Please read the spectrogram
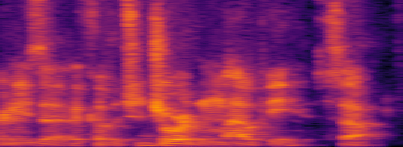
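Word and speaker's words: Laube: It's, I looked it up, by the way. It's Lauby. That's how you say it.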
